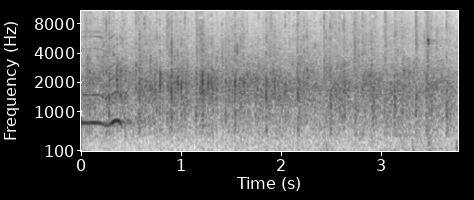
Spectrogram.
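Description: A big round of applause from a crowd, dense steady clapping that holds at an even level throughout, with a brief high tone or whistle at the very start.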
